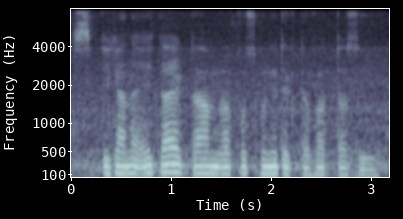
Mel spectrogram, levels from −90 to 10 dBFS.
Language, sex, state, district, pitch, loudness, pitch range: Bengali, male, Tripura, West Tripura, 125 Hz, -14 LUFS, 115-125 Hz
